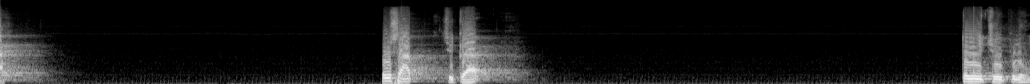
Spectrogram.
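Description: A man speaks calmly into a microphone in short bursts with long pauses.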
